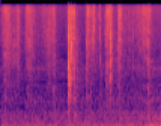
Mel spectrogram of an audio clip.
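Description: Tarot cards being shuffled by hand: a soft, continuous rustle of cards with one sharper flick about a second in.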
